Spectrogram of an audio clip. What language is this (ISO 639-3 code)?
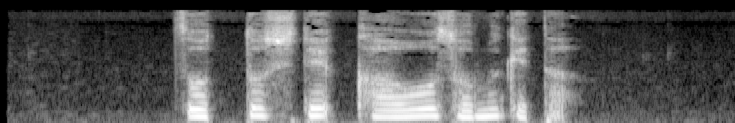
jpn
